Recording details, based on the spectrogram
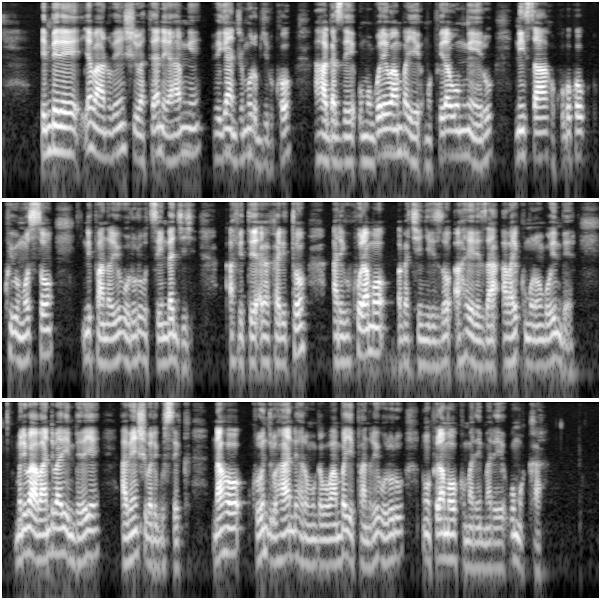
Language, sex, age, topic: Kinyarwanda, female, 50+, health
